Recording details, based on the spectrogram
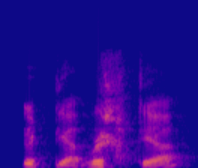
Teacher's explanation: just to make sure that ish is cerebral ish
